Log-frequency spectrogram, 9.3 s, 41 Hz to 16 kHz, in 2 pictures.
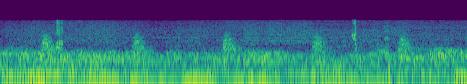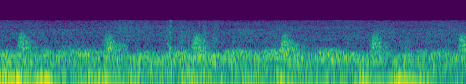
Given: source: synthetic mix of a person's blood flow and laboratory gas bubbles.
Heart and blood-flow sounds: Doppler ultrasound of blood flow; subclavian vein
0.54-0.78 s: bubbles
0.89-0.93 s: bubbles
1.03-1.10 s: bubbles
3.51-3.90 s: bubbles
3.97-4.05 s: bubbles
6.33-6.87 s: bubbles
From the record:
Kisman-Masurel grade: 221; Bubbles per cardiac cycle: several, 3 to 8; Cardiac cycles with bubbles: 10 to 50%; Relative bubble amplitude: barely perceptible (0.100 to 0.250); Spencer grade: 2 (many but less than half of the cardiac periods contain bubble signals, singularly or in groups); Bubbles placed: anywhere in the cardiac cycle

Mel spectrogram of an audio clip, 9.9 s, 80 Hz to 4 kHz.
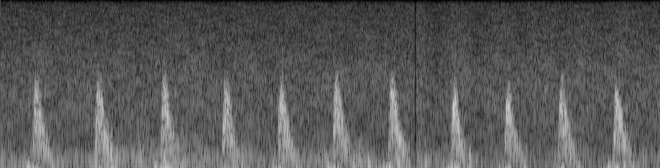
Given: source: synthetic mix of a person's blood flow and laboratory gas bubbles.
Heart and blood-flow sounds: Doppler ultrasound of blood flow; subclavian vein
no bubbles
From the record:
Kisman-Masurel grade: 000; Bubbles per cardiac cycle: 0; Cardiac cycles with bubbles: 0%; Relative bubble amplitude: no bubbles discernible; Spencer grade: 0 (complete lack of bubble signals)

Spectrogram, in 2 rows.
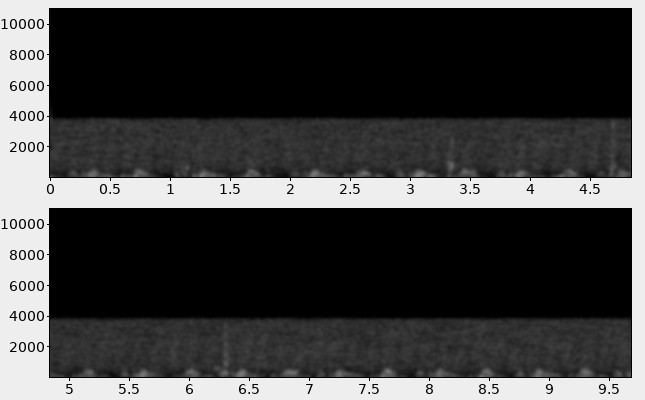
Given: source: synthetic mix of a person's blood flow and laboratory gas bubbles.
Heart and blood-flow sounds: Doppler ultrasound of blood flow; precordium
1.02-1.19 s: bubbles
3.29-3.38 s: bubbles
4.65-4.74 s: bubbles
6.18-6.36 s: bubbles
From the record:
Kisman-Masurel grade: 122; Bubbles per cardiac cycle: 1 to 2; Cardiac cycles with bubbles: 10 to 50%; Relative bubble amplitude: moderate (0.250 to 0.450); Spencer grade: 2 (many but less than half of the cardiac periods contain bubble signals, singularly or in groups); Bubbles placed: only in the low amplitude regions of the cardiac cycle

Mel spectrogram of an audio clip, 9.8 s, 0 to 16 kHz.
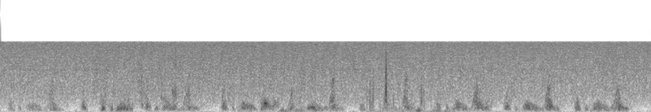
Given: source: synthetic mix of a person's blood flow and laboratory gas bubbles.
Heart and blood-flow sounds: Doppler ultrasound of blood flow; precordium
1.78-1.89 s: bubbles
1.96-2.23 s: bubbles
2.38-2.69 s: bubbles
From the record:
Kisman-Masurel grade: 211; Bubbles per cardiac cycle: several, 3 to 8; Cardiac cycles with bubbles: 1 to 10%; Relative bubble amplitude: barely perceptible (0.100 to 0.250); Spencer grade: 1 (occasional bubble signal discernible with the cardiac motion signal, with majority of cardiac periods free of bubbles); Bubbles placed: only in the low amplitude regions of the cardiac cycle

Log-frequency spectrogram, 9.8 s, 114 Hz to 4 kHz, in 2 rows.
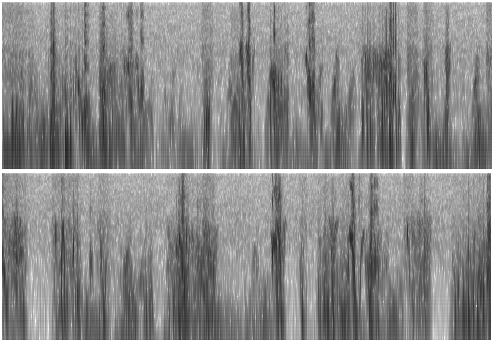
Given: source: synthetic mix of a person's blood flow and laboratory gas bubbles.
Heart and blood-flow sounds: Doppler ultrasound of blood flow; precordium
0.00-0.33 s: bubbles
0.45-0.92 s: bubbles
0.96-1.45 s: bubbles
1.99-2.12 s: bubbles
2.28-2.53 s: bubbles
2.66-2.88 s: bubbles
3.01-3.22 s: bubbles
3.56-4.00 s: bubbles
4.04-4.17 s: bubbles
4.19-4.32 s: bubbles
4.40-4.49 s: bubbles
4.83-5.17 s: bubbles
5.39-5.72 s: bubbles
5.76-5.82 s: bubbles
5.85-6.01 s: bubbles
6.31-6.42 s: bubbles
6.54-7.07 s: bubbles
7.57-7.75 s: bubbles
7.87-7.95 s: bubbles
8.04-8.70 s: bubbles
8.92-9.21 s: bubbles
9.40-9.80 s: bubbles
From the record:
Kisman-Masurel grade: 343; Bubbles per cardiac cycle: rolling drumbeat, 9 or more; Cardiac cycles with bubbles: 100%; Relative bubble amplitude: loud (0.450 to 0.775); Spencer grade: 3 (all of the cardiac periods contain showers or single bubble signals, but not dominating or overriding the cardiac motion signals); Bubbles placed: only in the low amplitude regions of the cardiac cycle

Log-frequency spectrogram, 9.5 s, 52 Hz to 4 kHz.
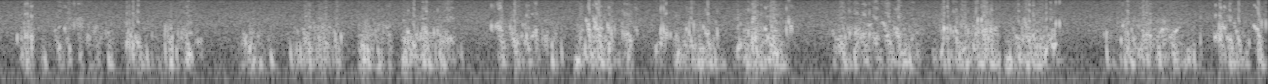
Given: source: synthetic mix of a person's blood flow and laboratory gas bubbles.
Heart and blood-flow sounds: Doppler ultrasound of blood flow; subclavian vein
0.12-0.90 s: bubbles
0.96-1.56 s: bubbles
1.79-2.11 s: bubbles
2.16-2.65 s: bubbles
2.71-3.50 s: bubbles
3.67-4.28 s: bubbles
4.32-4.81 s: bubbles
4.90-5.48 s: bubbles
5.51-5.99 s: bubbles
6.23-6.96 s: bubbles
7.00-8.03 s: bubbles
8.26-9.52 s: bubbles
From the record:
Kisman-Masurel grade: 444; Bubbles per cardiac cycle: continuous sound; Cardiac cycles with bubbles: 100%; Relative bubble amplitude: maximal (0.775 to 0.999); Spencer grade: 4 (maximum detectable bubble signal sounding continuously throughout systole and diastole of every cardiac period, and overriding the amplitude of the normal cardiac signals); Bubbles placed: anywhere in the cardiac cycle

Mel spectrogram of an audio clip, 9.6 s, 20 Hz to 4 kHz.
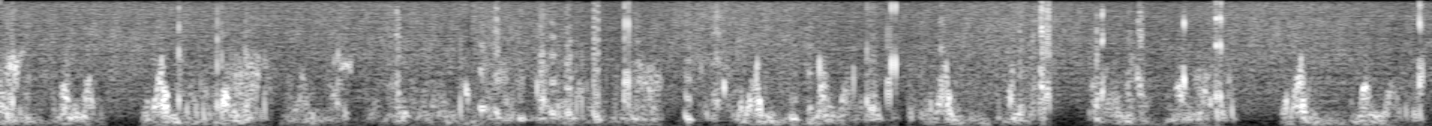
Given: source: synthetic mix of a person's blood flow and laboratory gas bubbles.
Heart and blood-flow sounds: Doppler ultrasound of blood flow; precordium
0.00-0.22 s: bubbles
1.16-1.81 s: bubbles
2.19-2.35 s: bubbles
2.63-2.69 s: bubbles
3.04-4.42 s: bubbles
4.53-4.99 s: bubbles
5.24-5.50 s: bubbles
5.66-6.01 s: bubbles
6.04-6.20 s: bubbles
6.26-6.31 s: bubbles
6.72-7.04 s: bubbles
7.24-7.68 s: bubbles
7.84-7.93 s: bubbles
7.96-8.27 s: bubbles
9.29-9.53 s: bubbles
From the record:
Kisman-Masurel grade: 242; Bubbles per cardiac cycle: several, 3 to 8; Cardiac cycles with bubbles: 100%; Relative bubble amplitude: moderate (0.250 to 0.450); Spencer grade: 3 (all of the cardiac periods contain showers or single bubble signals, but not dominating or overriding the cardiac motion signals); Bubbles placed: anywhere in the cardiac cycle

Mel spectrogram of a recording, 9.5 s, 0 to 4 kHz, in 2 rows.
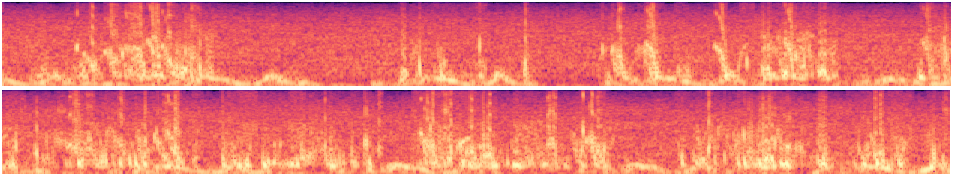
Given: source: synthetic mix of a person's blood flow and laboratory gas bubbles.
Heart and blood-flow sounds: Doppler ultrasound of blood flow; precordium
0.16-0.26 s: bubbles
0.31-1.08 s: bubbles
1.98-2.44 s: bubbles
2.58-2.66 s: bubbles
2.97-3.31 s: bubbles
3.36-3.48 s: bubbles
3.53-4.20 s: bubbles
4.56-5.75 s: bubbles
5.84-6.66 s: bubbles
6.79-7.81 s: bubbles
8.10-9.31 s: bubbles
9.37-9.49 s: bubbles
From the record:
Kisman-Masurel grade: 444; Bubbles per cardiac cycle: continuous sound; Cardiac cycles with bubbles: 100%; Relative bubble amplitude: maximal (0.775 to 0.999); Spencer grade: 4 (maximum detectable bubble signal sounding continuously throughout systole and diastole of every cardiac period, and overriding the amplitude of the normal cardiac signals); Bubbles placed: anywhere in the cardiac cycle

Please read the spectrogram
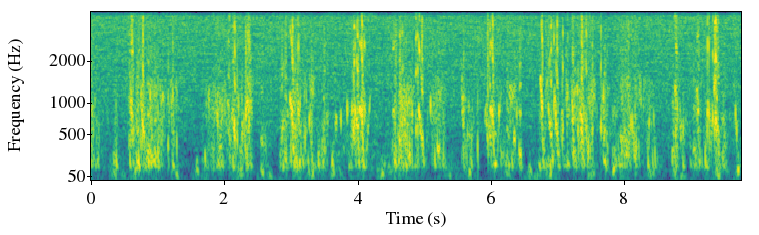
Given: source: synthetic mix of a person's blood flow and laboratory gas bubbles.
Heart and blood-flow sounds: Doppler ultrasound of blood flow; precordium
0.00-0.14 s: bubbles
0.32-0.43 s: bubbles
0.55-1.32 s: bubbles
1.67-2.45 s: bubbles
2.54-2.66 s: bubbles
2.81-4.21 s: bubbles
4.51-5.34 s: bubbles
5.54-5.84 s: bubbles
5.88-6.50 s: bubbles
6.70-8.54 s: bubbles
8.69-8.94 s: bubbles
8.96-9.55 s: bubbles
9.63-9.72 s: bubbles
9.75-9.77 s: bubbles
From the record:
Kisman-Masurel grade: 444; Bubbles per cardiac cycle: continuous sound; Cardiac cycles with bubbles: 100%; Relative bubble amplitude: maximal (0.775 to 0.999); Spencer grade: 4 (maximum detectable bubble signal sounding continuously throughout systole and diastole of every cardiac period, and overriding the amplitude of the normal cardiac signals); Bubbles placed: anywhere in the cardiac cycle

